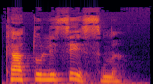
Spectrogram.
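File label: "katolicism", Swedish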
